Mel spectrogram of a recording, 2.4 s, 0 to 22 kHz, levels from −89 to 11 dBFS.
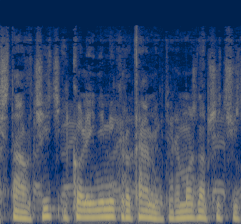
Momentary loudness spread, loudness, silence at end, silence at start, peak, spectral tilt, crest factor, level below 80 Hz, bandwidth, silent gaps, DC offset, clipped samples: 5 LU; -22 LUFS; 0 s; 0 s; -8 dBFS; -6.5 dB/octave; 14 dB; -56 dBFS; 13.5 kHz; none; under 0.1%; under 0.1%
